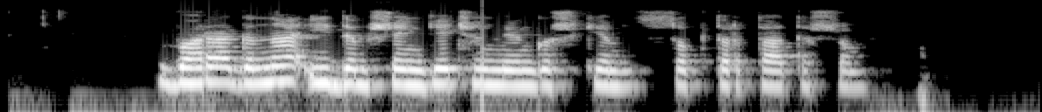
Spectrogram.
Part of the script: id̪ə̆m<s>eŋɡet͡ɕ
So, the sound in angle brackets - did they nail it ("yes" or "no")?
no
